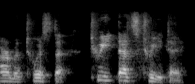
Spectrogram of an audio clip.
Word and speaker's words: tuite: Is it tuite or tuti? – Okay. So either or is actually fine, because it's just local. How I know is tuite, which is the digging into the cavities of the body.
